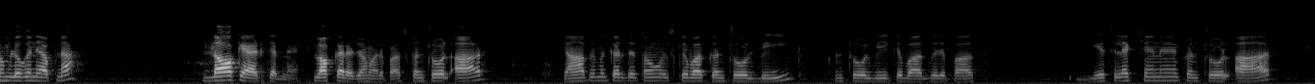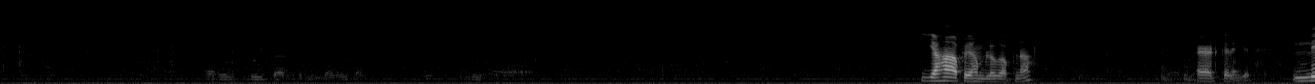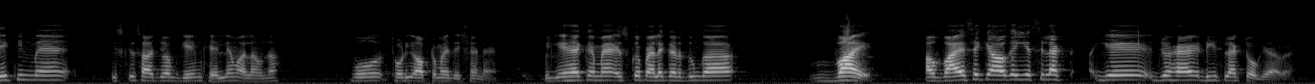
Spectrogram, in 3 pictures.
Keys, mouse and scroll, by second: 0.2 scroll up 1, 1.1 middle click, 1.5 shift+middle click, 3.1 middle click, 4.2 ctrl+r, 4.8 click, 5.3 right click, 5.7 middle click, 6.1 shift+middle click, 7.1 ctrl+b, 8.4 scroll down 2, 10.9 click, 11.4 middle click, 12.1 ctrl+r, 12.5 click, 12.6 click, 13.2 ctrl+z, 13.6 Escape, 14.8 ctrl+z, 15.7 ctrl+r, 16.3 click, 19.3 click, 19.8 middle click, 20.1 scroll up 1, 20.8 scroll down 1, 21.2 middle click, 21.5 shift+middle click, 22.0 scroll up 1, 22.9 middle click, 23.2-23.5 scroll up 1, 23.6 shift+middle click, 24.0 scroll up 1, 24.2 Tab, 25.1 click, 25.5 scroll down 1, 25.7 middle click, 25.9 scroll up 1, 26.3 shift+middle click, 26.8 scroll up 1, 27.2 middle click, 31.5 shift+middle click, 34.7 y, 35.8 middle click, 36.7-39.4 drag.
